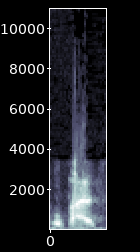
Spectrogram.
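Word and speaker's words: OOPArt: comentabas TD al principio que se llaman uparts no que son se escribe o o p a r t out of place artifacts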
